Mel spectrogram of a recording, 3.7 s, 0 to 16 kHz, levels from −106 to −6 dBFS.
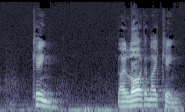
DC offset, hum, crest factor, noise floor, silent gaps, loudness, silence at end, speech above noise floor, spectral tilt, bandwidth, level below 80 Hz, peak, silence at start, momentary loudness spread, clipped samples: under 0.1%; none; 22 dB; -55 dBFS; none; -27 LUFS; 0.05 s; 29 dB; -5.5 dB/octave; 14.5 kHz; -50 dBFS; -8 dBFS; 0.65 s; 24 LU; under 0.1%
